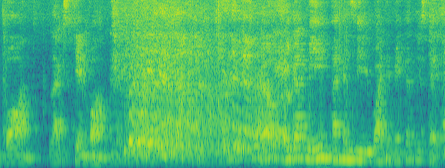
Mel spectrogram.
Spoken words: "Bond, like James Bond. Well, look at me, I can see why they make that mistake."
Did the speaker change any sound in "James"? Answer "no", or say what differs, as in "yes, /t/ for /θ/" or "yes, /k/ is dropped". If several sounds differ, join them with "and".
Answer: yes, /z/ is dropped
